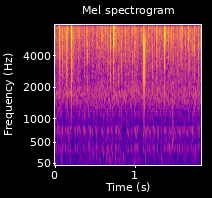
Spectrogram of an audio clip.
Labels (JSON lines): {"label": "anthrophony, mechanical", "recorder": "SoundTrap 300"}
